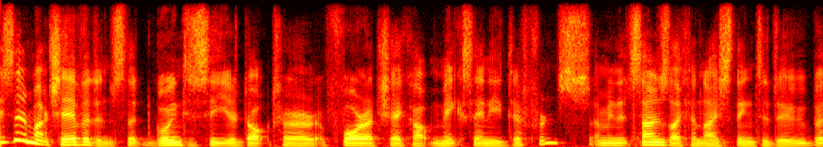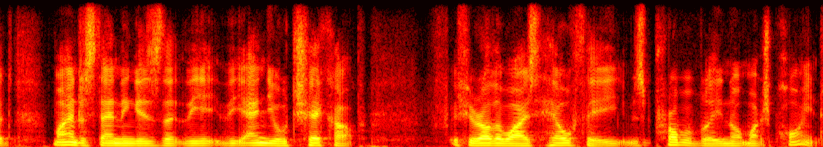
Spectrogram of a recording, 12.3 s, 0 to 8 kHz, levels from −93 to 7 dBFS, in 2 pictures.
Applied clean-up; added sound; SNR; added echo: none; none; none; none.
